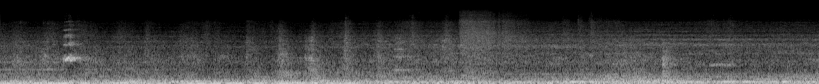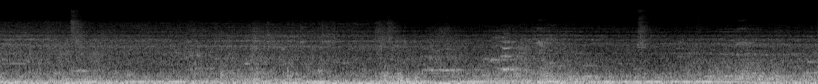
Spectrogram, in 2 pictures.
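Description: Class 66 diesel freight locomotive with its two-stroke V12 engine running, and its train rolling along: a steady low engine drone over rail noise, with scattered clicks and knocks from the wheels on the track.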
